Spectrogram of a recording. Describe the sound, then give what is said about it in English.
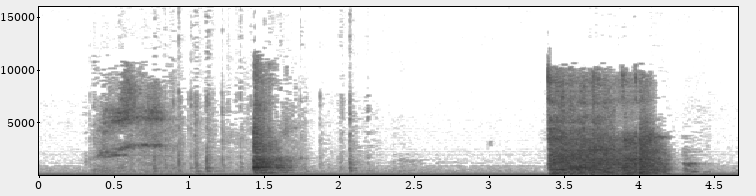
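A metal chair scrapes and drags in three rough bursts, the first with a squealing, whining tone, then a short scrape, then a longer harsh grinding drag over a steady low hum. “Sounds like you're dragging around a metal chair.”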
